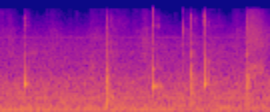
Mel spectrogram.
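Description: Table tennis ball in a rally, bouncing on the table and struck by the paddles: a quick run of sharp clicks, about two or three a second.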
